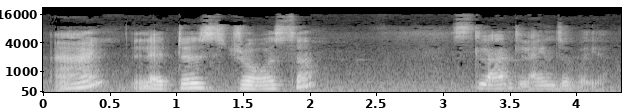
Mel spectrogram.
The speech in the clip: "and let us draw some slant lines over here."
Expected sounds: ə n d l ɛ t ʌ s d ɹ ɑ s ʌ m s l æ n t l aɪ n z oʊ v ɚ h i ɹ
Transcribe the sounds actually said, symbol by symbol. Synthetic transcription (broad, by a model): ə n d l ɛ t ʌ s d ɹ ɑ s ʌ m s l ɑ t l aɪ n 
